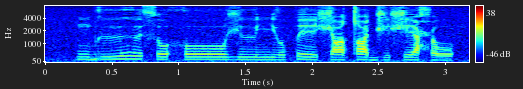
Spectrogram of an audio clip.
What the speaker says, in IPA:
mbɨːɦɨ θohoːʒɨː nʲopeː ʃɨːtˤɵd͡ʒɨ ʃeħo

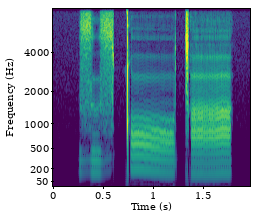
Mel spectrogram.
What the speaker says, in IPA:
zɯzǃɔː ǀa

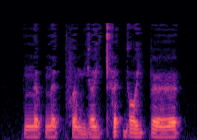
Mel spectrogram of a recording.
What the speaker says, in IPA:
n̪ɐ˨p̚n̪ɐ˨t̚fɐ˨˩mjɐ˨˧j t̪ʰɐ˥t̚jɔː˨˥j pœː˨˧

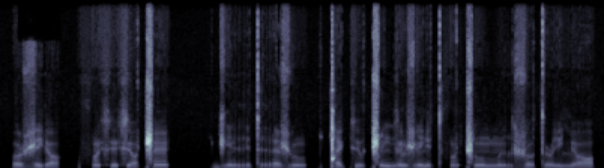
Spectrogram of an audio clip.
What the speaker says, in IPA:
oʐiɾʲɔ | θɔ̃xʲõxʲɔǁɛ̃ | d͡ʒĩritrɛʐũ | ǃɛkʲuǁĩ ɡʲɔ̃lʲʐĩɾʲøtθɔ̃ ǁũmũr ʐotɹi lʲɔ

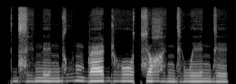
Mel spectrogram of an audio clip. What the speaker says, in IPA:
d͡ze̤nendṳ mbæ ɖʱo t͡sʏʁe̤nde̤ wende

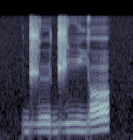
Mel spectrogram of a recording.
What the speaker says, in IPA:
d͡ʒʏːd͡ʒijɒ

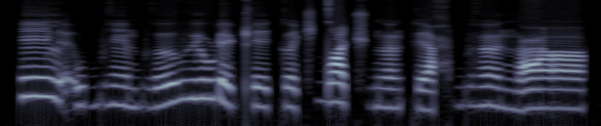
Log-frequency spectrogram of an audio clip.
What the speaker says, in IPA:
ẽ˦lɛ̰˨w bʱẽ˨bʱɵ˨˦ vy˦wɽe˨ʈʰe˨kœ˨t͡ʃ dˤø˦˨t͡ʃɡœ̃˨ kɛ˨ħbʱœ̃˦˨n ʕɑ̃˦

